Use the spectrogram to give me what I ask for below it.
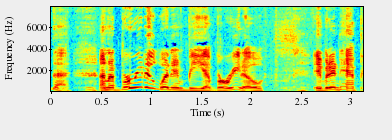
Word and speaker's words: burrito: Gotta roll your R's when you practice your Espanol. Burrito.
